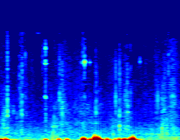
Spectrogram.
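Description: A horse's hooves clip-clop as it is led at a walk, giving a steady series of soft, dull hoof strikes at a moderate pace.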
